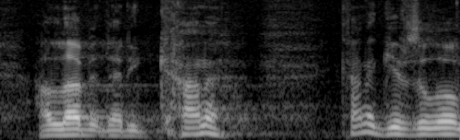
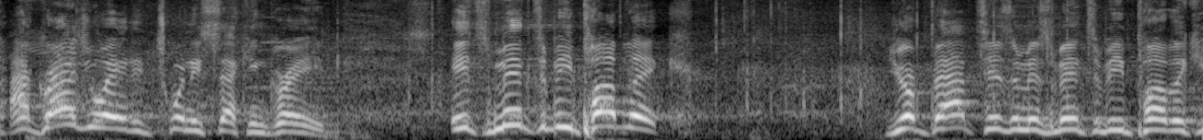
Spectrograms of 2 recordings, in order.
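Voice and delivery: loud, higher-pitched pulpit preaching; raised voice, driving the point home; full-force preaching; 8 semitones higher, 9 dB louder than usual. Acted. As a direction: preach it hard to a big congregation.

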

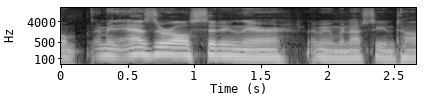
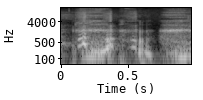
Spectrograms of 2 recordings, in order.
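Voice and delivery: short high-pitched laugh; 4 dB quieter than usual. Real, not acted. Laughing at the ramp joke, high giggle.

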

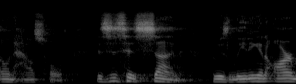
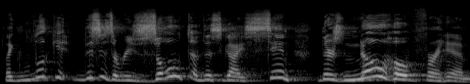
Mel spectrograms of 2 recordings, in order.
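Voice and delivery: loud, high, driving sermon voice; impassioned preacher pleading for a drowning king; preaching at full force; 8 semitones higher, 7 dB louder than usual. Acted. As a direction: preach it hard, pressing every line.

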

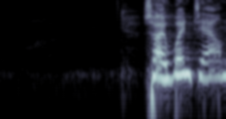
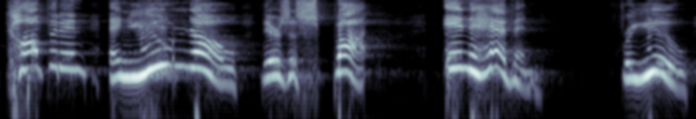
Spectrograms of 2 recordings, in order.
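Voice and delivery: preacher; 4 semitones higher, 4 dB louder than usual. Retold or imitated. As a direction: thunder it like a revival preacher. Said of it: "He says this statement".

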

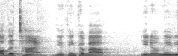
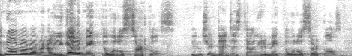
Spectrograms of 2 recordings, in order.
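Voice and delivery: higher, louder busybody roommate; mock bossy correction; 5 semitones higher, 4 dB louder, faster than usual. Roommate correcting his brushing, mock bossy and insistent. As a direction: imitate a know-it-all correcting someone's technique. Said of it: "Chip would give me pointers on this".

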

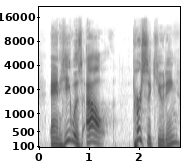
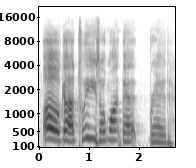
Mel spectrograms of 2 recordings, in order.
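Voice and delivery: pleading; 8 semitones higher, slower than usual. Acted. Begging for the bread.

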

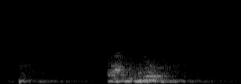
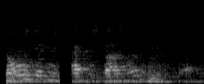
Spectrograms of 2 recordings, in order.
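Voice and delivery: ordinary delivery

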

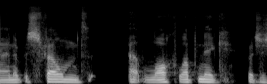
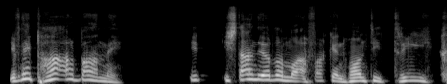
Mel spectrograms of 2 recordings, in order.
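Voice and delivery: higher mock Glasgow put-down; a hint of a scornful boss; boss firing Barney; 7 semitones higher than usual. Son of the owner firing Barney, lightly voiced scorn. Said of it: "he's like".

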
